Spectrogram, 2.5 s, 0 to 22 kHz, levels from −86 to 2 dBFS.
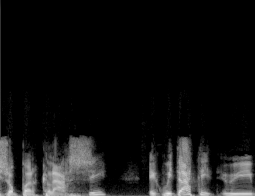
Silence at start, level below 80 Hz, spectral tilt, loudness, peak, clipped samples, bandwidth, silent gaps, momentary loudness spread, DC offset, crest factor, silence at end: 0 s; -42 dBFS; -5.5 dB/octave; -19 LUFS; -2 dBFS; under 0.1%; 7 kHz; none; 9 LU; 0.2%; 18 dB; 0 s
